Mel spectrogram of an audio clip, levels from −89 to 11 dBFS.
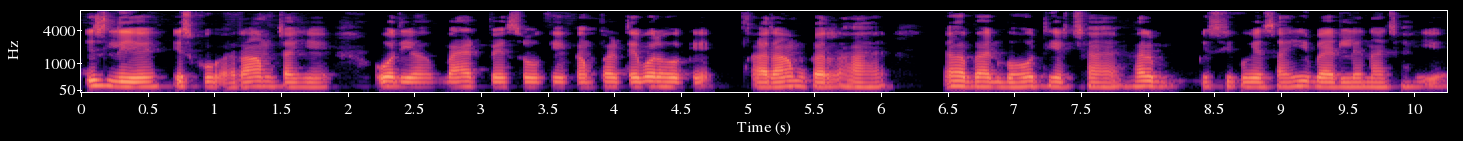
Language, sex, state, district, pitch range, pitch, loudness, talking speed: Hindi, male, Bihar, Jahanabad, 130-140 Hz, 135 Hz, -18 LUFS, 170 wpm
